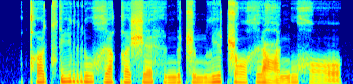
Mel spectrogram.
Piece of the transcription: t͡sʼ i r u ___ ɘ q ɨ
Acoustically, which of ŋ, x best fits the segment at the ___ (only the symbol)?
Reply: x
